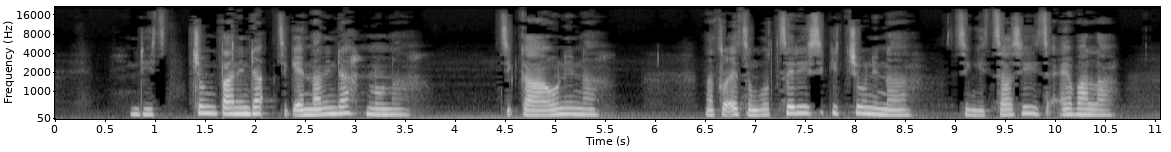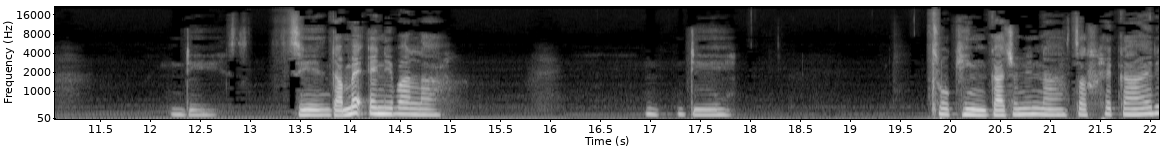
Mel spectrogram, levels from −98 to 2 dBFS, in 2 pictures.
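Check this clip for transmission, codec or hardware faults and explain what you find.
A transform codec fault shows up twice: pre-echo at 1.33–1.38 s, just before "chónṭani nta tsi̱kꞌe̱nani", and at 19.76–19.82 s. Coding noise sized for each sharp onset spreads back through its block, so a short hiss runs about 49 ms and 56 ms ahead of the attacks, leaving them softened and smeared.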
